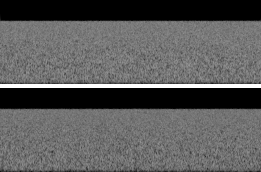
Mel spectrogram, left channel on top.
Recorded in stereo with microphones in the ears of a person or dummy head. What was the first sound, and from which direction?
Only background noise.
